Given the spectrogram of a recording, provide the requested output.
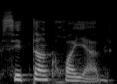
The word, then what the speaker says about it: C'est incroyable: You can do la liaison here. C'est incroyable. Incredible. That can be good or bad. But generally unbelievable. C'est incroyable.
